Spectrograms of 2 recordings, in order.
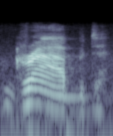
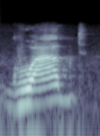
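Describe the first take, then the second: First: The R after G is clearly pronounced. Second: The R after G sounds like a W. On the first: The speaker calls it right. "gur grabbed" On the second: The speaker calls it wrong. "Instead of saying gu guabbed"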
